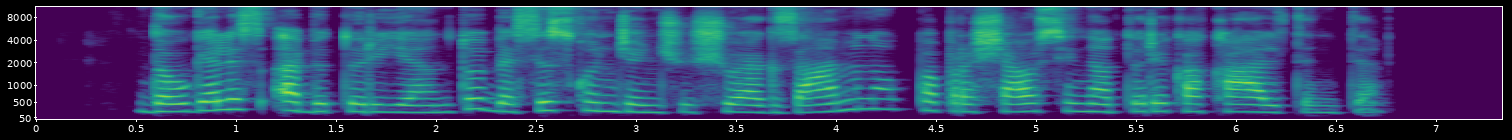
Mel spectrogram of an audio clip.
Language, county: Lithuanian, Vilnius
